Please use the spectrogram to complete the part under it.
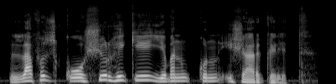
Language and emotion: Kashmiri, neutral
